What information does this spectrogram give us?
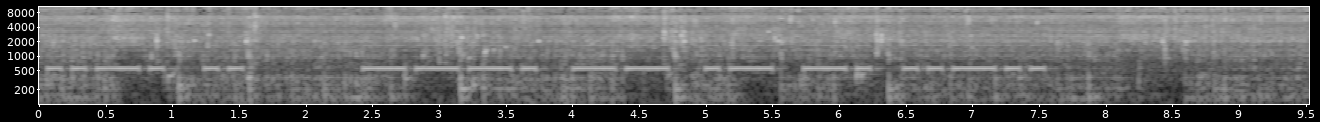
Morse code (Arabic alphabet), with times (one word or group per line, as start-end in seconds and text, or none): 0.1-1.5 في
2.4-7.5 زمانه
